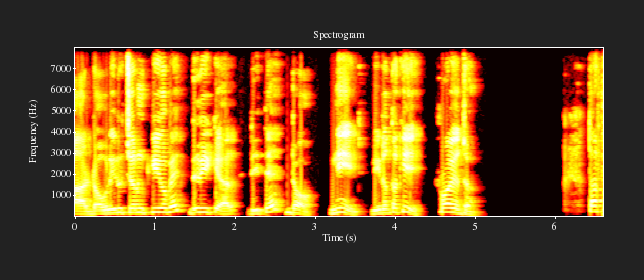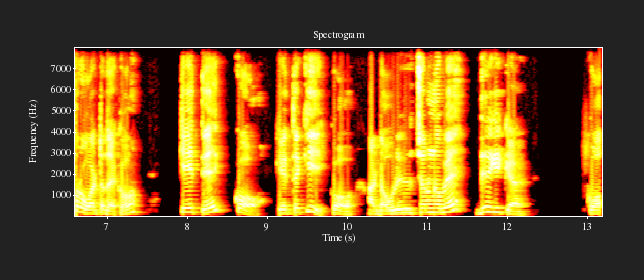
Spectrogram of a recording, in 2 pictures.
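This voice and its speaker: A man teaches English word sounds. He poses each question and answers it himself, spelling letters out and repeating words in a patient classroom rhythm. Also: sits high. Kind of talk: spelling-and-pronunciation lesson.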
